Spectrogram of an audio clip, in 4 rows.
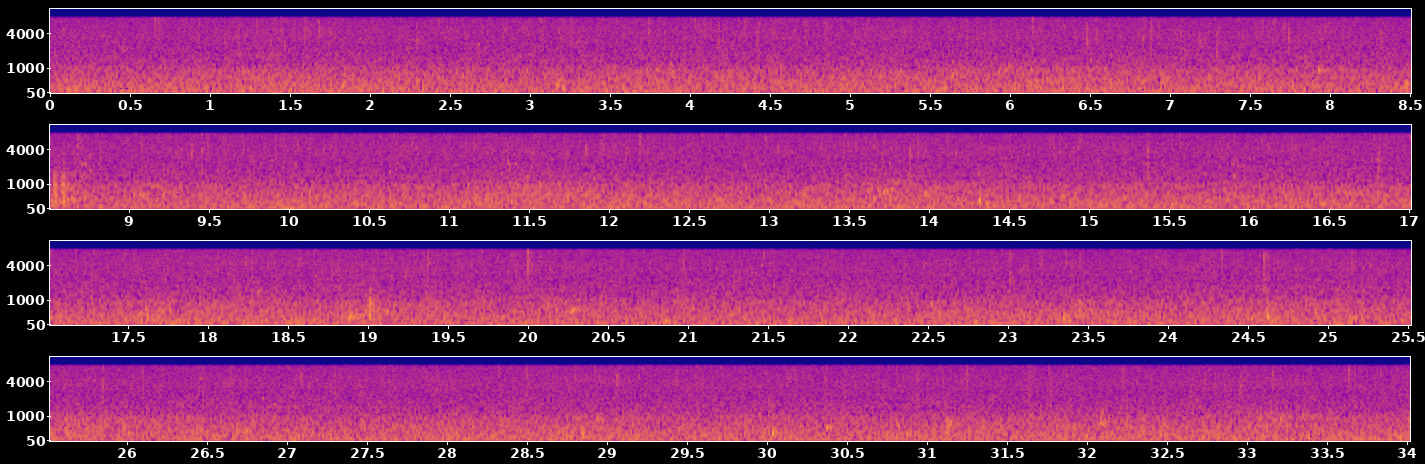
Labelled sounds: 33.0	33.3	water noise, 0.84 to 1.1 kHz

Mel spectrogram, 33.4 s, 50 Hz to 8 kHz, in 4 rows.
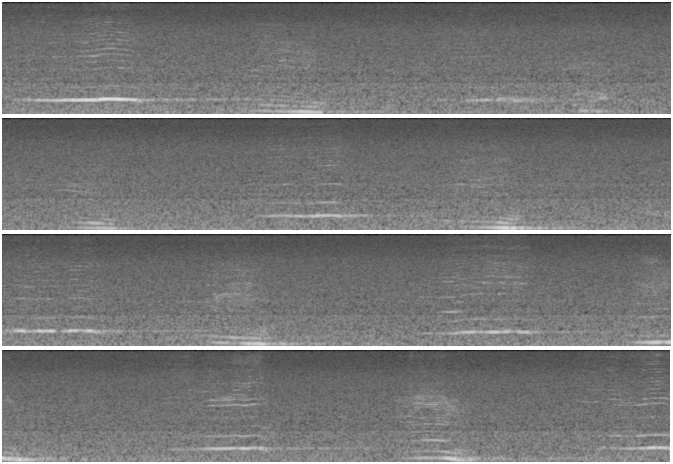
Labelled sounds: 0.9	1.6	humpback whale, 1.9 to 5.0 kHz
9.0	9.4	humpback whale, 1.0 to 1.1 kHz
12.3	12.6	humpback whale, 1.3 to 2.4 kHz
19.4	19.6	humpback whale, 1.3 to 1.7 kHz
22.2	22.8	humpback whale, 0.83 to 1.7 kHz
27.6	28.3	humpback whale, 1.8 to 6.2 kHz
30.2	30.6	humpback whale, 1.8 to 2.5 kHz
32.3	33.4	humpback whale, 1.9 to 5.8 kHz

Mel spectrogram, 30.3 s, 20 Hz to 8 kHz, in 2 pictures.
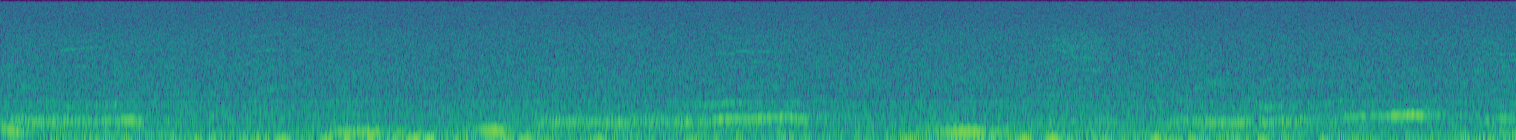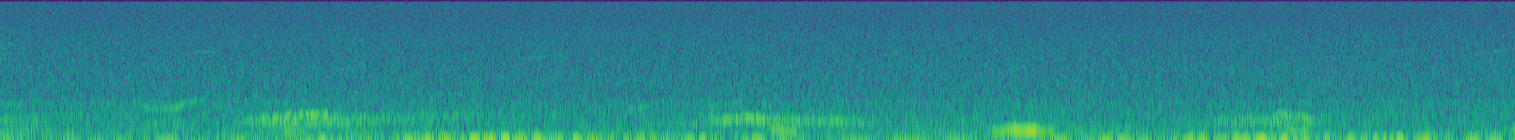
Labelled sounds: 0.6	0.9	humpback whale, 2.8 to 3.0 kHz
2.5	2.8	humpback whale, 2.8 to 2.9 kHz
17.1	17.3	humpback whale, 2.7 to 2.8 kHz
20.3	20.7	humpback whale, 2.3 to 2.6 kHz

